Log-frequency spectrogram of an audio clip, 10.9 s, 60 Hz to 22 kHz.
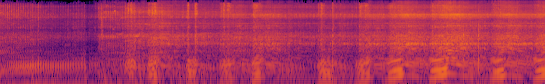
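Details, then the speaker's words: Honda ATC 110 barn find after carburetor cleaning, ridden with no choke. Single-cylinder revs rise, then sag and stumble each time the throttle is snapped full open, bogging under load. Owner suspects a float bowl or needle valve issue. "although you heard it bogging down a little bit I'm sure the thing when I hammer on the gas full throttle it would bog down"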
